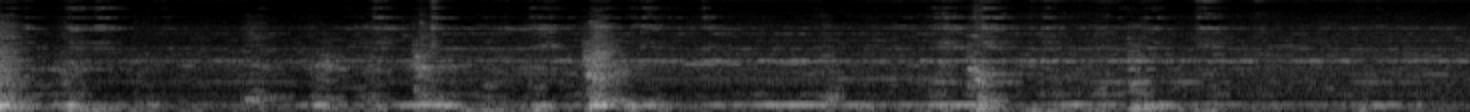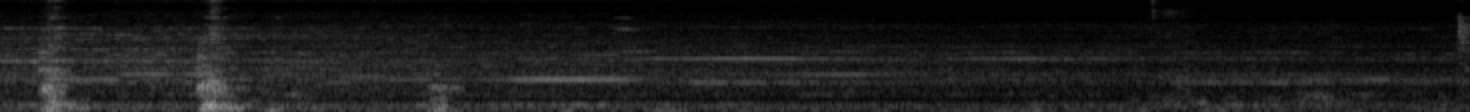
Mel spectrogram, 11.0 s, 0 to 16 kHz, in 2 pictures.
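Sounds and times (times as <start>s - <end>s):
train wheels clacking over rail joints: 0.0s - 8.0s.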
